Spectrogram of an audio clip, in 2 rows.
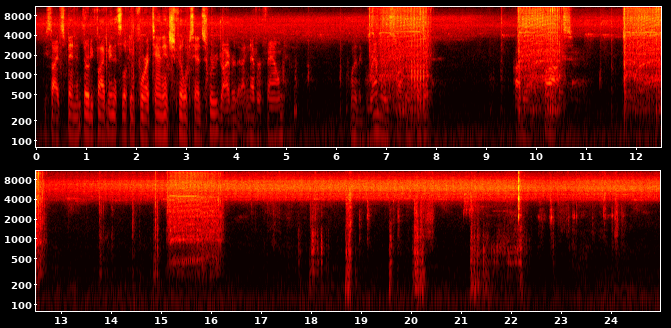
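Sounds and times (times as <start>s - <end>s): crickets chirping: 0.0s - 24.9s
hand tools clinking and knocking: 6.1s - 8.0s, 9.1s - 12.7s.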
